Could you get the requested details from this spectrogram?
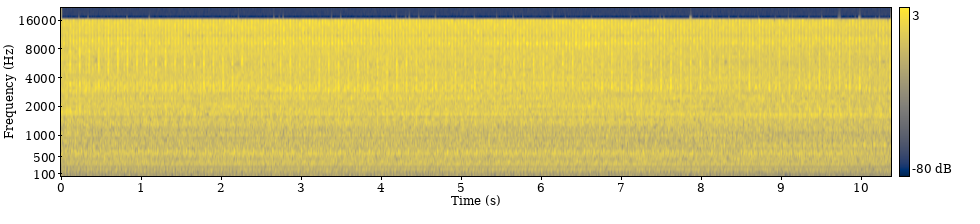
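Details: Dacia Sandero SCe75 at idle: light, quick ticking with constant rhythm layered over a steady idle hum; ticking at idle, cause undetermined.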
